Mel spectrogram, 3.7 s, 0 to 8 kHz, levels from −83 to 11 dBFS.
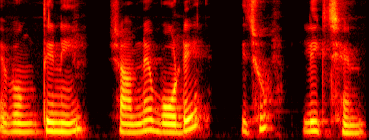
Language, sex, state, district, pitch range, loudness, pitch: Bengali, female, West Bengal, Purulia, 180-215 Hz, -16 LUFS, 190 Hz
